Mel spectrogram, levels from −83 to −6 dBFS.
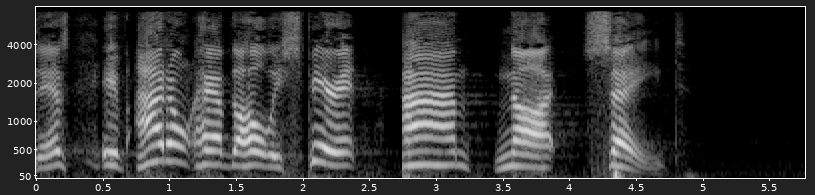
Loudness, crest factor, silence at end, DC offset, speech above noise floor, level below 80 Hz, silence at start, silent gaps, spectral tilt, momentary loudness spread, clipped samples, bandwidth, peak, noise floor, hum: -24 LUFS; 16 dB; 1.2 s; under 0.1%; 53 dB; -50 dBFS; 0 s; none; -3 dB/octave; 11 LU; under 0.1%; 7.6 kHz; -10 dBFS; -77 dBFS; none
